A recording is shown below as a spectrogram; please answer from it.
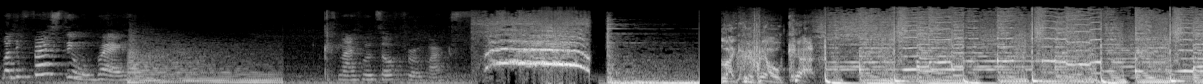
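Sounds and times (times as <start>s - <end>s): deep bass-heavy sound: 1.3s - 3.0s
bleat-like cry: 4.8s - 5.9s.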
